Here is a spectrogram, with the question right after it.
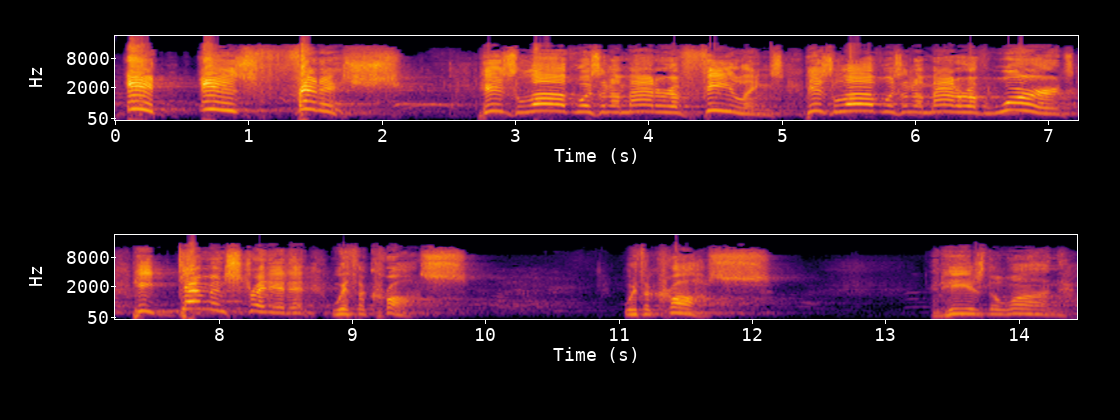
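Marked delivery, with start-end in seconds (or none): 0.1-2.1 loud, slow, high cry. A narrator's reading. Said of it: "he cried out on the cross". 2.7-12.1 loud, rising preacher's cry; fiery preaching. Acted. Preaching at full force.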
